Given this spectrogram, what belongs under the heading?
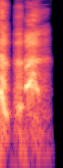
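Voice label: Voice damaged Japanese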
